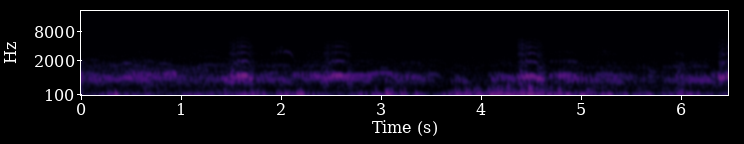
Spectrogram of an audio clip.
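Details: Wild common cranes, a crowd of birds giving loud trumpeting, honking calls, some sharp rising notes standing out above a continuous chorus, over low rumbling background noise.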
